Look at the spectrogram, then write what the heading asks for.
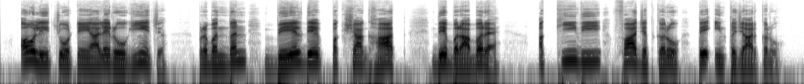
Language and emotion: Dogri, neutral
